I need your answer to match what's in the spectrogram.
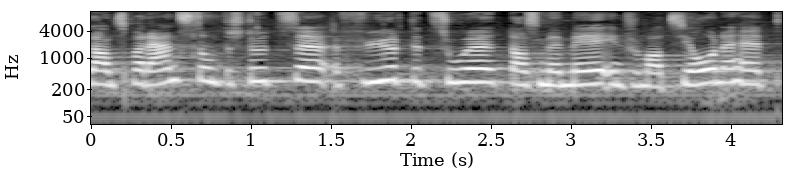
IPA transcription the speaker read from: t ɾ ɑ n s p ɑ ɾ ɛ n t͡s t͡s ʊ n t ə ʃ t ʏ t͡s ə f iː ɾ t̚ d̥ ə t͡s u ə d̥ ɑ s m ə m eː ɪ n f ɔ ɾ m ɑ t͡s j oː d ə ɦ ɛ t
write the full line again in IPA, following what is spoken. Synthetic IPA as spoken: t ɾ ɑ n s p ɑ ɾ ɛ n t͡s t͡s ʊ n t ə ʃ t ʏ t͡s ə f yː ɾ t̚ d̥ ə t͡s u ə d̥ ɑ s m ə m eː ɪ n f ɔ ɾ m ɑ t͡s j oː n ə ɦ ɛ t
